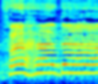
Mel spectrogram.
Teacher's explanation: Makhraj untuk huruf dal, hujung lidah belakang gigi atas.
